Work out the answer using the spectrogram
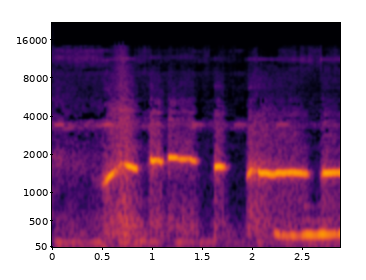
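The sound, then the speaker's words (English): A person whistling a short run of clear, bright notes, some held and some gliding, broken by brief pauses and ending on a longer sustained tone. Loud and alone, with no talk. “Will you show me how to do that? What, whistle?”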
